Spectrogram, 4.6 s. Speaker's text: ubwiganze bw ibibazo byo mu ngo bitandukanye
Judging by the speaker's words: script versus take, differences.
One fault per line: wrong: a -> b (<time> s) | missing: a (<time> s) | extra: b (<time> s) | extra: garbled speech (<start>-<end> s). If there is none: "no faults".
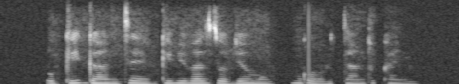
no faults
